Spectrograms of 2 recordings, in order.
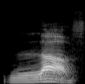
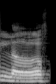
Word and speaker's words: love: แต่ เป็น ออก เสียง อะ นะ ครับ Monday Love อ่ะ ไม่ ใช่ love นะ เป็น Love อ่ะ เหมือน รอ เรียง แ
